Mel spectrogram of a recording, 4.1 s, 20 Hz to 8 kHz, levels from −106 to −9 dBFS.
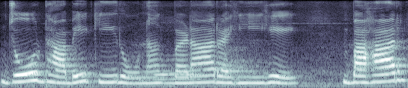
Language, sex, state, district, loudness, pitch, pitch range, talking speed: Hindi, female, Madhya Pradesh, Dhar, -15 LUFS, 215 Hz, 195-230 Hz, 115 wpm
